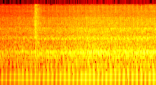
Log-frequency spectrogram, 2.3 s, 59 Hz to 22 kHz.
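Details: Honda ADV160 scooter after camshaft repair fixed a noisy, rattly engine: quick, even firing pulses near twelve per second with no knocks or rattles; normal idle.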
